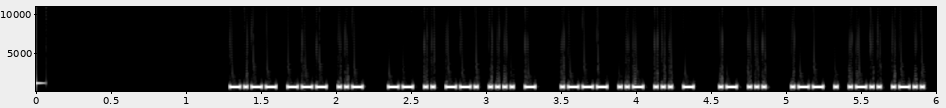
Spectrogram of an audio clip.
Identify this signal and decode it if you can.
Morse code, heard as a keyed tone, about 50 wpm, 700 Hz. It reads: YOU MIGHT JUST AS WELL
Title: Sentences from Top 1000 Words - Review Part 2 - 50wpm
